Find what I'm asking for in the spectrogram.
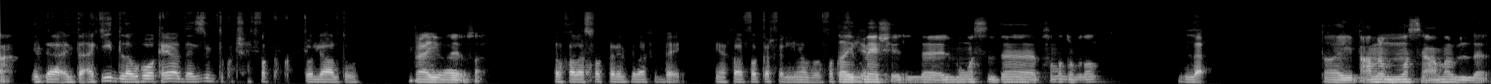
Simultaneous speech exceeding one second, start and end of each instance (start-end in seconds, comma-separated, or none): none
